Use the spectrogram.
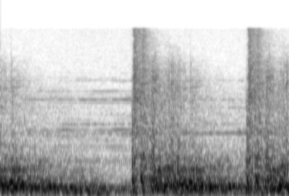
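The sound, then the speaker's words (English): Soldiers fire guns on a crowd of colonists in Boston. Two sharp bursts of heavy gunfire cut into a continuous loud roar of noise. “They fired their guns.”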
